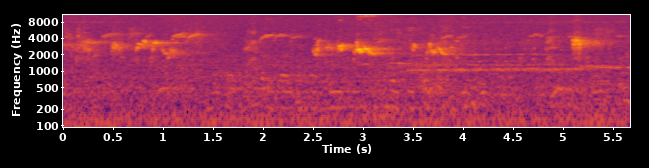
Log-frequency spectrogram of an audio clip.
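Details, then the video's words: Bird-trapping session for Red-whiskered bulbul, fiery eye-rim type, 31 October 2016: scattered clear chirps building to a loud, warbled burst midway, then a few softer notes, with steady background hiss. "Bẫy chào mào mí lửa"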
